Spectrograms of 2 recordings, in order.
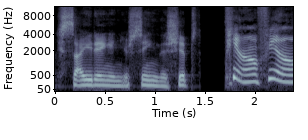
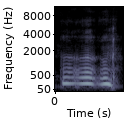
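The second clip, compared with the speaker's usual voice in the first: straining grunts; 3 semitones higher, 12 dB quieter, faster than usual. Retold or imitated. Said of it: "they're always like".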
